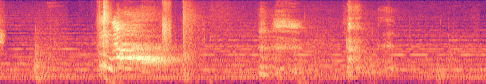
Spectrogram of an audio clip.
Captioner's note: Miss. Fang screaming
